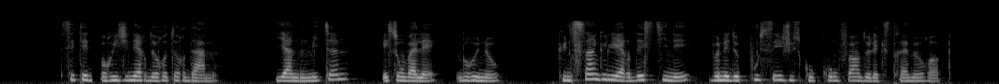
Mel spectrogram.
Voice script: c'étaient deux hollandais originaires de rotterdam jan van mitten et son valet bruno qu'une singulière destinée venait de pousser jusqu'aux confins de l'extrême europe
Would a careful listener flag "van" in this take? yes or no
yes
